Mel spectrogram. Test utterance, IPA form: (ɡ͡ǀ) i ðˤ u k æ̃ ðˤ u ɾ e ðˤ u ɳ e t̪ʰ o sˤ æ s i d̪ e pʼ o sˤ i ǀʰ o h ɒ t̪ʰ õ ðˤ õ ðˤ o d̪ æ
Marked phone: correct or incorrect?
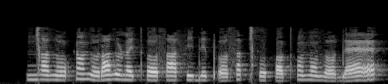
incorrect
